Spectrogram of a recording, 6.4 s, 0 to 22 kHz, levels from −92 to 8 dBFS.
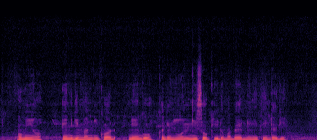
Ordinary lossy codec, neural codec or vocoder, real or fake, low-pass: none; vocoder, 44.1 kHz, 128 mel bands, Pupu-Vocoder; fake; 19.8 kHz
